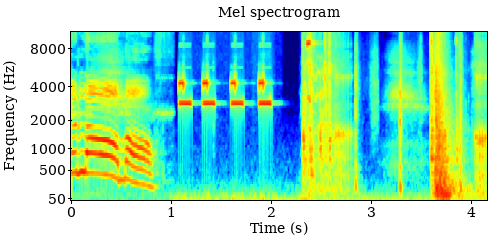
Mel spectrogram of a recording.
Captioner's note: beeping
